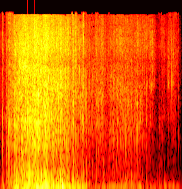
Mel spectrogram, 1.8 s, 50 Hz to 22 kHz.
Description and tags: Munch 10 (long)
Some gruesome squelches, heavy impacts and random bits of foley that have been lying around.
foley, gore, vegtables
